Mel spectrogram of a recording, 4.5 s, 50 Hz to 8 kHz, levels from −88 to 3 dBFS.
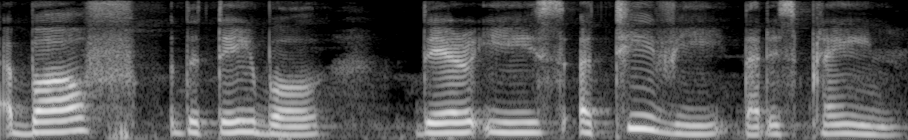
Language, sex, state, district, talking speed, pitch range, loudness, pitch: English, female, Nagaland, Dimapur, 130 wpm, 185-220 Hz, -17 LUFS, 210 Hz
